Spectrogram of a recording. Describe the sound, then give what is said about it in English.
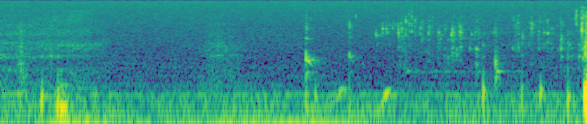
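Salmon soda being poured into a container: a faint, steady liquid trickle with a few soft drips scattered through it, quiet throughout and with no voices. “that was a healthy pour”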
